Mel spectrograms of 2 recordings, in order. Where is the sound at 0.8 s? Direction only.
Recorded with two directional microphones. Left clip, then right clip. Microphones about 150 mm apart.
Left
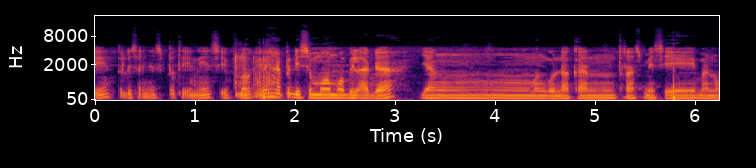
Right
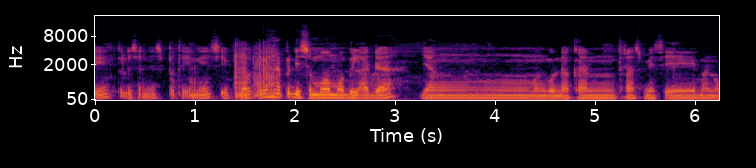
10° right (ahead or behind).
